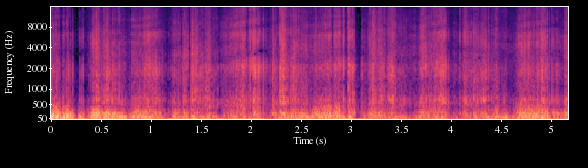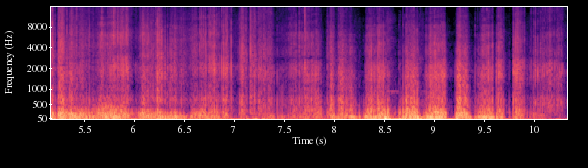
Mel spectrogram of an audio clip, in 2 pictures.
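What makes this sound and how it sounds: Long nails scratch across the face of a beige, textured faux leather zip wallet. Rapid, uneven, dry scratching strokes run continuously, with a dull, low-heavy rasp and little brightness.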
